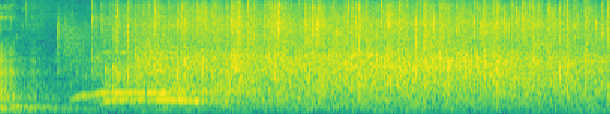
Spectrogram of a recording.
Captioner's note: audience applauding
